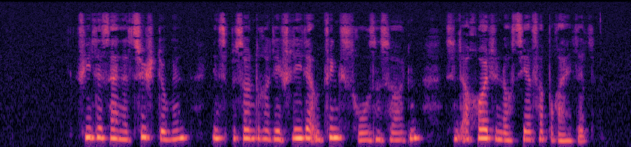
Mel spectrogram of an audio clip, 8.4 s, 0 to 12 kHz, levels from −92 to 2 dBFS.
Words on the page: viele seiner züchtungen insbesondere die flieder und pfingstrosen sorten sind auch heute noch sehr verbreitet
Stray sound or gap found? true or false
false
